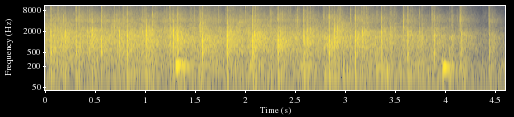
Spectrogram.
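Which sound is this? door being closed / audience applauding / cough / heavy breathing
audience applauding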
